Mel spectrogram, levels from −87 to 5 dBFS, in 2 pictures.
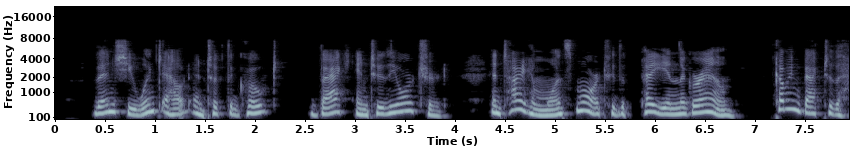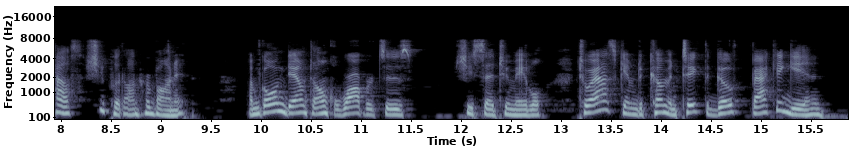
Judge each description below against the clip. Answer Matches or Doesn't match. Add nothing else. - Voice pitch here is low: Doesn't match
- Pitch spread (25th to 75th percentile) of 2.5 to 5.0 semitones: Doesn't match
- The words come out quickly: Matches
